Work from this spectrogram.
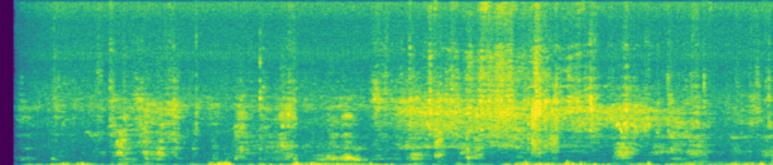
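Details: Two young Cane Corso Italiano dogs, a father and his offspring, play-fighting for a long while; deep rumbling growls pulse continuously in short throaty bursts, with scuffling and faint higher noises above.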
